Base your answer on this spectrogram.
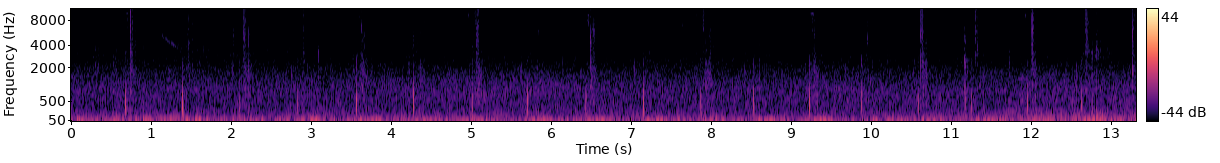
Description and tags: kroki-po-chodniku
[pl] Wczesna wiosna, kroki w męskim obuwiu na chodniku betonowym.
V4V
[eng] Early spring, steps in men's shoes on a concrete pavement.
V4V rulez
walks, kroki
